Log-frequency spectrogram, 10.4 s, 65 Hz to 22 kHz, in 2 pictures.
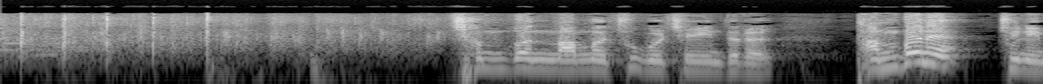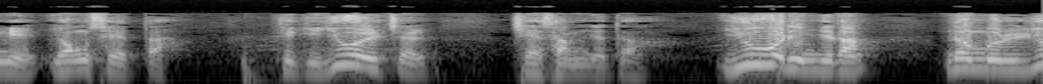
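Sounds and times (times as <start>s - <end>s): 
church congregation clapping hands in praise: 0.0s - 3.0s
speech: 2.3s - 10.4s.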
